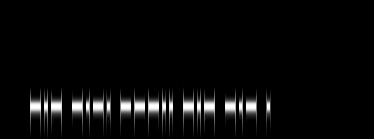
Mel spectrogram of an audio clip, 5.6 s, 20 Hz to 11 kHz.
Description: Morse code, heard as a keyed tone, about 22 wpm, 700 Hz. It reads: KC8KKE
